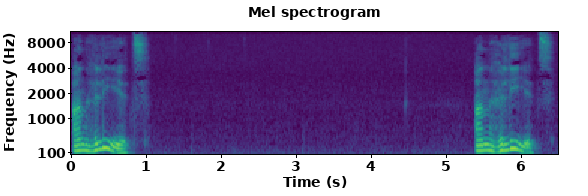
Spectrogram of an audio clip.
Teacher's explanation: Note that the stress is on the ли syllable.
